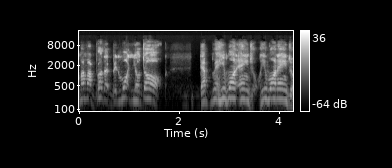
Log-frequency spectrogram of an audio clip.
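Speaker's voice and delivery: eager, worked-up voice. Retelling his partner's reaction about the dog, imitating the excitement in his voice. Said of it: "He he had that excitement in his voice".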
